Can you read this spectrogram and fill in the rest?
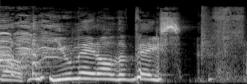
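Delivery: slow, laughing protest. Real, not acted. Laughing denial.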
